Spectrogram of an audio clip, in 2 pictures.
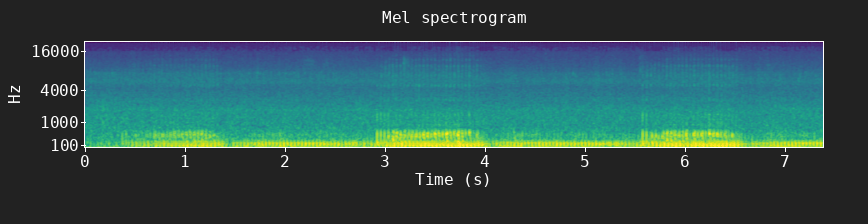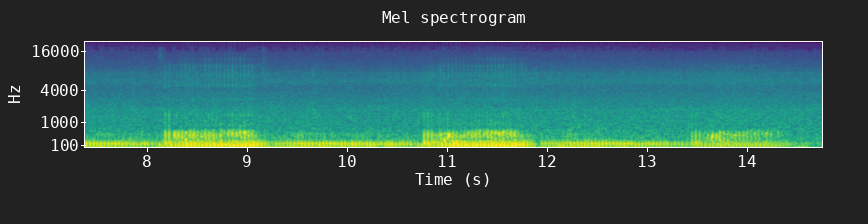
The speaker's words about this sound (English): It's not like I purr because you find it cute.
